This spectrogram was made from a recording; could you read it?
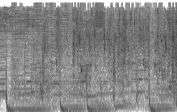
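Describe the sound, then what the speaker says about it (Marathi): Sweet potatoes being washed under a running tap, with steady splashing water and repeated thudding knocks as the tubers are turned and rubbed in a sink; no talking. "तर हे मी आता स्वच्छ धुवून घेते"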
